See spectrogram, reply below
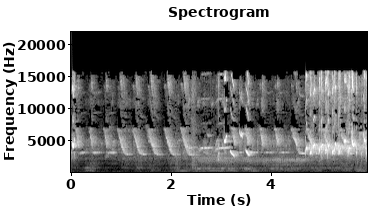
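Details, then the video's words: Canary song used for canary training: a series of about eight descending slurred whistles repeated roughly every third of a second, then softer mixed notes, ending in a loud dense high trill. "canary singing best video to training canaries birds"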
